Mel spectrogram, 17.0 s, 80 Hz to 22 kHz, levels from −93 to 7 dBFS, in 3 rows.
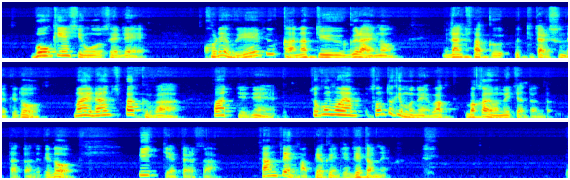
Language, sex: Japanese, male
